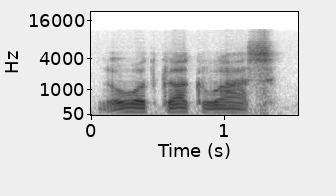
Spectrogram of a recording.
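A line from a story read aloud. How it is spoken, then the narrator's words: Quiet reply. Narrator (Russian): ответил Потапов тихо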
